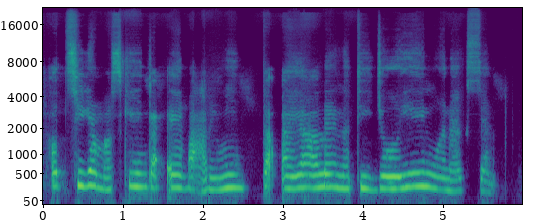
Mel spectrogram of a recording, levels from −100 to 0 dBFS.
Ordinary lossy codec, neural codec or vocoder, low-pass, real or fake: none; codec, 44.1 kHz, 2.6 kbps, DAC; none; fake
